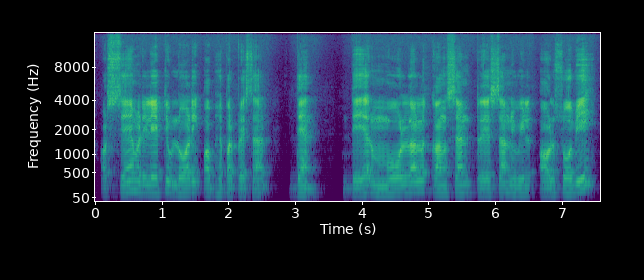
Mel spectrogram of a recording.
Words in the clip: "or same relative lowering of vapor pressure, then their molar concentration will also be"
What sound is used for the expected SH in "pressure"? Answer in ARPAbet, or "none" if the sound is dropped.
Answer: S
